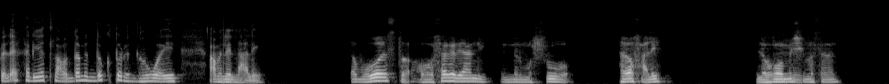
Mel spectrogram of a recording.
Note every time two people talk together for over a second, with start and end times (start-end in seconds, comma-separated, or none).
none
